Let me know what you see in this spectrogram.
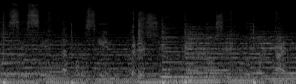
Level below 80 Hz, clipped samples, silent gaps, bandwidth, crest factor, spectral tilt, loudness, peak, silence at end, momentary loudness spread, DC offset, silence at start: -42 dBFS; under 0.1%; none; 18 kHz; 16 dB; -5.5 dB/octave; -37 LUFS; -20 dBFS; 0 s; 5 LU; under 0.1%; 0 s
